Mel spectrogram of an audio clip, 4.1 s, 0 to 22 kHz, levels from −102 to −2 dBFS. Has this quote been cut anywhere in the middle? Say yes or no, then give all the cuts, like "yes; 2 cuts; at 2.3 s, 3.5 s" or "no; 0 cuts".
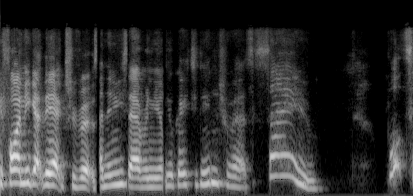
yes; 4 cuts; at 1.0 s, 1.3 s, 1.6 s, 2.5 s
